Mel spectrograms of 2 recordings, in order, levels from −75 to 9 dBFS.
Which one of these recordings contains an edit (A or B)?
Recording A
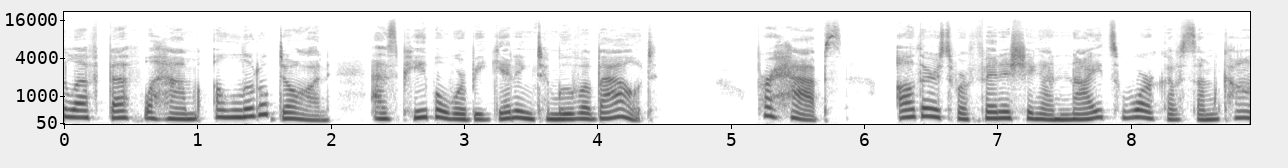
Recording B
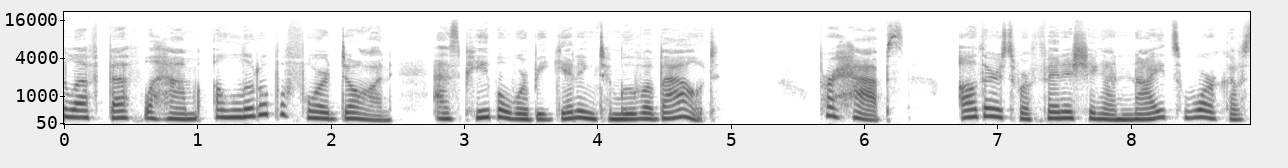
A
